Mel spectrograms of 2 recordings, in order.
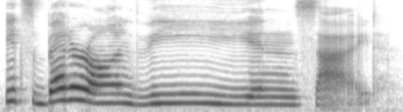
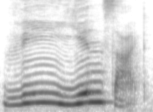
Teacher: when we have the, we're going to add a little Y sound.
